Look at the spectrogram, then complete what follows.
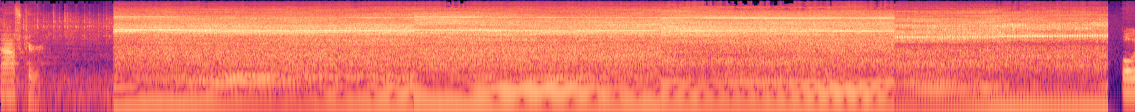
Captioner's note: polisher Noise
